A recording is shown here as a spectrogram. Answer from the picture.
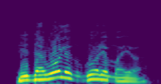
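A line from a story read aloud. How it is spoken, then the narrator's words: Plain. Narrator (Russian): спросил меня Джуфин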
